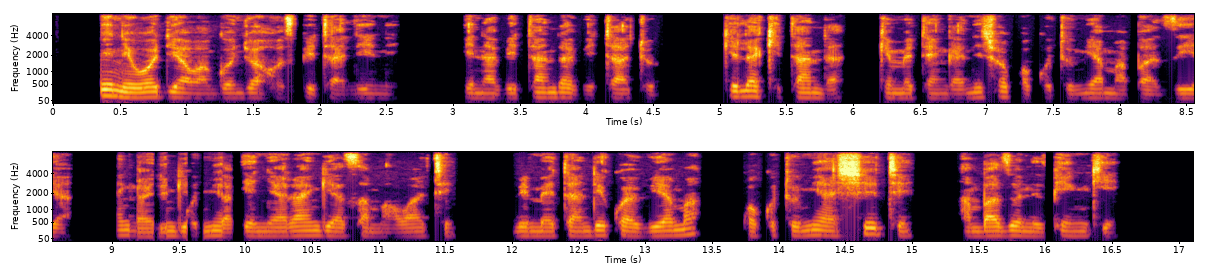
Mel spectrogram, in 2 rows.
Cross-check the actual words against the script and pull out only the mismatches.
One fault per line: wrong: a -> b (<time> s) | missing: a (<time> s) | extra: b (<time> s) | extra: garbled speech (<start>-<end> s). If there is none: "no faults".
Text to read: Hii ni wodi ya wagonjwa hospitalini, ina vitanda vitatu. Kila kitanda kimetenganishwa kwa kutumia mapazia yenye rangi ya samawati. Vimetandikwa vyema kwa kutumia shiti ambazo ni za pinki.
extra: garbled speech (9.0-9.9 s)
missing: za (16.0 s)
